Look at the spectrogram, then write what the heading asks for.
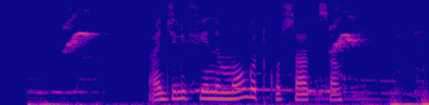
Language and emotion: Russian, neutral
